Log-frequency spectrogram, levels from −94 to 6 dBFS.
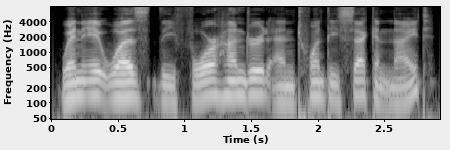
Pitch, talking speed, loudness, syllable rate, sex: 120 Hz, 205 wpm, -17 LUFS, 4.7 syllables/s, male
